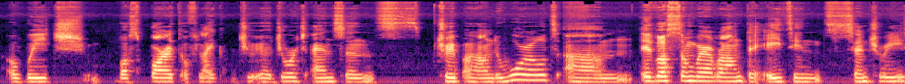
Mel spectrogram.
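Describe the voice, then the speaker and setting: A woman in her thirties with a fairly low voice chats through her year of reading. She talks thoughtfully, stopping often with small fillers and a quick laugh. The sound is close and dry, with no room echo. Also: fairly bright tone. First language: Russian. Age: 30s. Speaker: book vlogger. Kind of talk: casual reading wrap-up chat.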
